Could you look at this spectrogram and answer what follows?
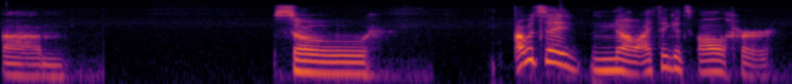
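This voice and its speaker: A man's voice: medium pitch, sing-song, very slow, long pauses, no echo, highs cut off. A man casually discussing a book as a podcast co-host.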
